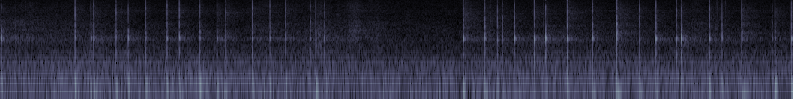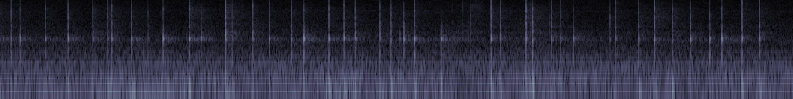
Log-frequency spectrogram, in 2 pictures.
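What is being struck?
Glossy cardboard children's book.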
